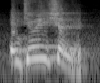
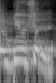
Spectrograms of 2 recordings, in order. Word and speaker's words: intuition: fourth word is intuition intuition this is not intuition this is intuition so i have an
